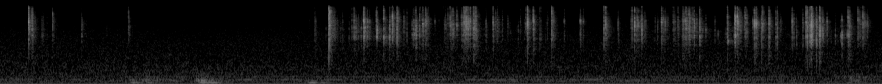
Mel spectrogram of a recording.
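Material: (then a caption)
Glass. A pile of small, solid, dark, glossy glass marbles is held in the palm and then shaken between cupped hands with long red nails. A few sparse, sharp clicks come first, then a dense, bright rattle of quick glassy clacks with almost no ring and very little low end.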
